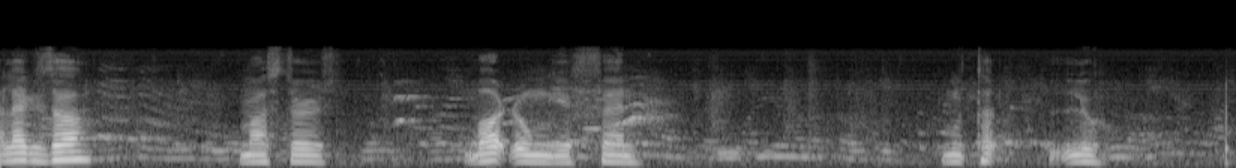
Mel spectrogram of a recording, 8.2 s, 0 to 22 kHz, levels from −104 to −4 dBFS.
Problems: background sounds at intervals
